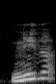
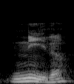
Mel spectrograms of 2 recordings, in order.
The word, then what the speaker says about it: neither: careful about this note neither and either can be pronounced in two different ways both of them are correct the word either can be pronounced like either or either the second word neither can be pronounced as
